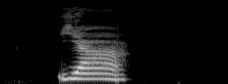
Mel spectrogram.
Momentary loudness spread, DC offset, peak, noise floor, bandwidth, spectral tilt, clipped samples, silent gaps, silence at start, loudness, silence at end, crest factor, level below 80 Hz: 22 LU; under 0.1%; -2 dBFS; -70 dBFS; 15.5 kHz; -4.5 dB/octave; under 0.1%; none; 0.6 s; -18 LUFS; 1 s; 18 dB; -70 dBFS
